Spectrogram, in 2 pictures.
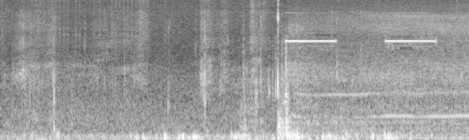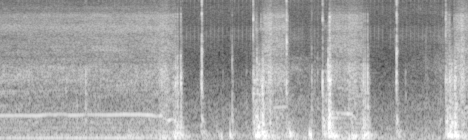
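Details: Lada Vesta driver's power window: motor hums steadily, then sharp loose knocks and clatter as the glass closes; cause was a poorly tightened glass-to-slider mount, fixed by adjusting and tightening.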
